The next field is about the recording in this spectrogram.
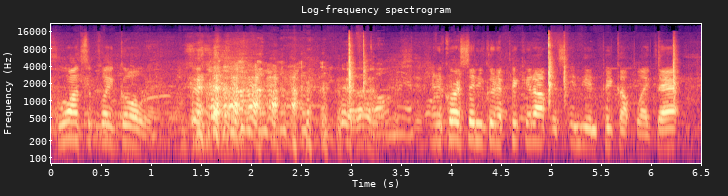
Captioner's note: laughter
